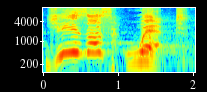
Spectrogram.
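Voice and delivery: slow, loud stress on Jesus; slow and weighty. Real, not acted. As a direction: let each word land heavily. Quoting the shortest verse.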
